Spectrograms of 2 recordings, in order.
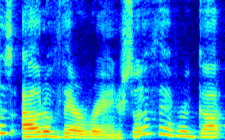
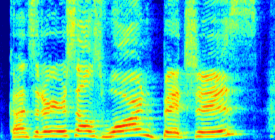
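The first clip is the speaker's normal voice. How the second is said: very loud, booming, amplified-sounding shout; 10 dB louder than usual. In a game, a character casts thaumaturgy to warn others: magically amplified loud voice. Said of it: "give me that that loud voice thing again".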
